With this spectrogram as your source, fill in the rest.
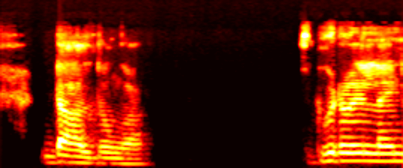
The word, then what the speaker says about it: equatorial: इक्वेटोरियल line के ऊपर चलते हैं, बिल्कुल सिमिलर है इक्वेटोरियल लाइन भी। इक्वी वैसे इसको इक्वाटोरियल बोलना चाहिए, I don't know why इट is called इक्वेटोरियल। हम इंडियंस अपने अकॉर्डिंग थोड़ी सी अपनी प्रोनाउंसिएशन बना लेते हैं।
